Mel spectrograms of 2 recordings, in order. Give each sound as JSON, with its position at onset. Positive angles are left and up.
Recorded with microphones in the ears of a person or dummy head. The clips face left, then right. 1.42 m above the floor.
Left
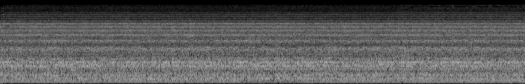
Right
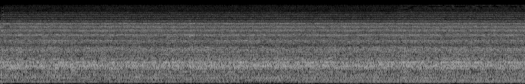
{"t": 0.0, "sound": "running water", "side_deg": 70, "distance_m": 2.5}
